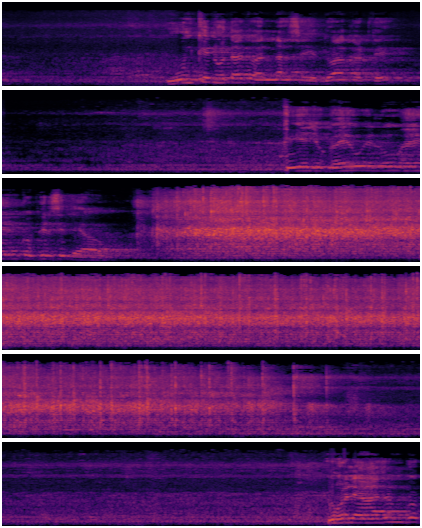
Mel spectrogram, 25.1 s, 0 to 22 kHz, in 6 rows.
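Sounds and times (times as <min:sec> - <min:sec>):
audience applauding: 0:09.7 - 0:20.3.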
